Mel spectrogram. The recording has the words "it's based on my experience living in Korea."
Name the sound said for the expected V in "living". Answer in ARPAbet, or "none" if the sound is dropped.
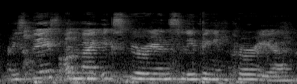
P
